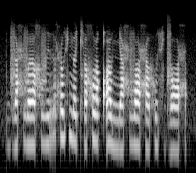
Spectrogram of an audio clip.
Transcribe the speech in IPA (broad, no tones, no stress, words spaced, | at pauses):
d͡zəħvɜχ virħuç nɜcʰəχu qʼu ɲæħvɒ ħʌxuçd͡zɔħ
